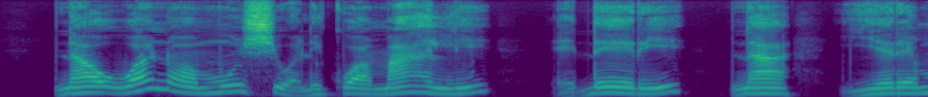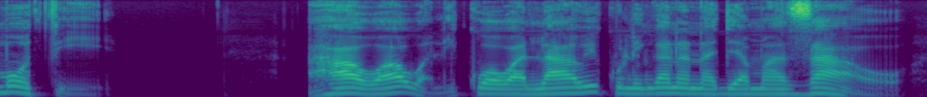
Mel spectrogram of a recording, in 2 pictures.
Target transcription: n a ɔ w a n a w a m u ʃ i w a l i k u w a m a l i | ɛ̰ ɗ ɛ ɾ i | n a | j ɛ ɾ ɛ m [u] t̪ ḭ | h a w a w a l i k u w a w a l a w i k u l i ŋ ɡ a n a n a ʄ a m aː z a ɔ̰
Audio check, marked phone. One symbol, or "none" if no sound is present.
ɔ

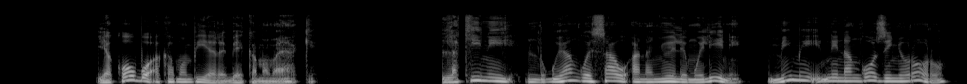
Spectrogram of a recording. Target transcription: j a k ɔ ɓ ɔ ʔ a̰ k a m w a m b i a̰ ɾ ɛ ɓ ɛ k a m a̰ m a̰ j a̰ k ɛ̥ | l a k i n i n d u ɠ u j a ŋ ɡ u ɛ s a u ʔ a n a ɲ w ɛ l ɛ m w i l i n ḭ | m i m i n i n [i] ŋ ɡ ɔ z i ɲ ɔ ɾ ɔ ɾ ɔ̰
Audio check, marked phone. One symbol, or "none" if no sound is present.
a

